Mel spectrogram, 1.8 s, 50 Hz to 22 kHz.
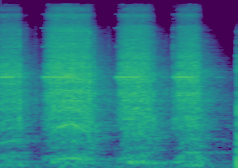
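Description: Dewalt 20-volt cordless hammer drill running in three short high-pitched whirring bursts separated by brief pauses, close and fairly clean, ending with a quick clack.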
